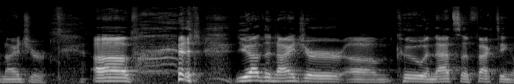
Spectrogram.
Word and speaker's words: Niger: happening in Niger uh no other pronunciation for that but it's Niger uh and those uh Nigeria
